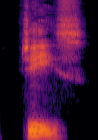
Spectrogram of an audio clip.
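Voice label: "geez", Australian English; pronunciations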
